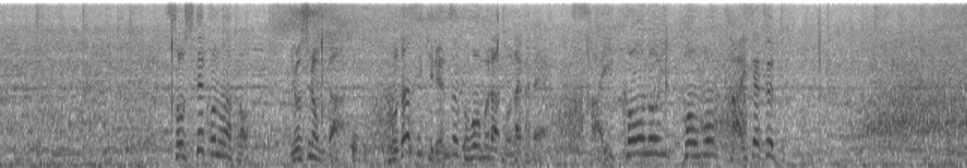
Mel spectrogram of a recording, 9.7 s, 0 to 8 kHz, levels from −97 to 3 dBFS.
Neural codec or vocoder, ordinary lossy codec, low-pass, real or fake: vocoder, 44.1 kHz, 128 mel bands, Pupu-Vocoder; none; 7.2 kHz; fake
